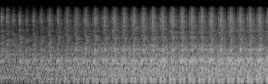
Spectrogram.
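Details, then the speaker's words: Exmark Lazer Z 60-inch mower, 27hp Kohler twin, started on choke after carburetor flooding work, throttle raised from half: steady sharp knocking about nine beats a second over the engine; a nasty knock, source not pinned down. "i hear a knock i hear a nasty knock in there did you guys hear that knock oh man there's a nasty knock in there"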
